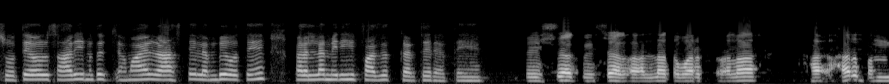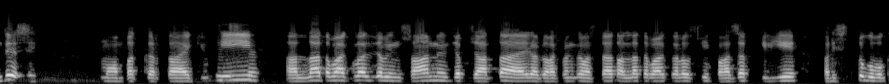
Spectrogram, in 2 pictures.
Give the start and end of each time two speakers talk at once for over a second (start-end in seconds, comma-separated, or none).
none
